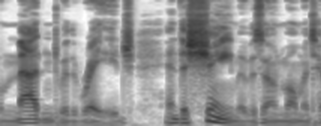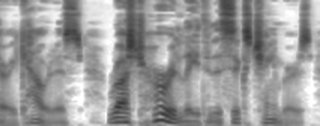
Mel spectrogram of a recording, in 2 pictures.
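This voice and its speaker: A man's voice: low voice, no room sound, clean studio sound. A man hosting and reading horror stories in a theatrical, ornate manner, with a gothic storyteller's delivery. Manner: theatrical, ornate phrasing with wry asides. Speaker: horror story reader and channel host. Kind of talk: dramatic gothic audiobook reading, then informal host sign-off.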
